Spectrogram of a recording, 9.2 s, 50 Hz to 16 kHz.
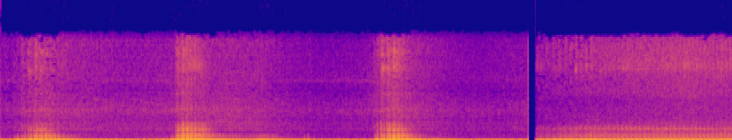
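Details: Honda FD with K20 petrol engine: rough, lumpy idle with three quick revs, misfiring because the number 3 ignition coil is dead, so only three cylinders fire and the car feels heavy; found by unplugging coil connectors one at a time.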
